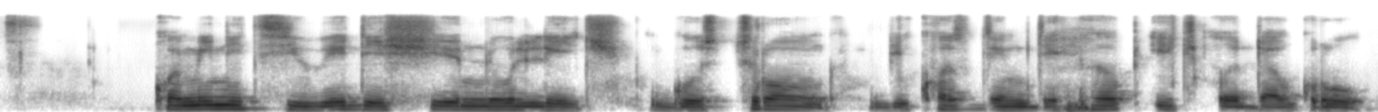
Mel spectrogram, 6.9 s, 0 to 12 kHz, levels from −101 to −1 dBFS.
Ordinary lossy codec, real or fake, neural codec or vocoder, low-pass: none; fake; codec, 16 kHz, 4 kbps, X-Codec, HuBERT features, trained on general audio; 7.2 kHz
